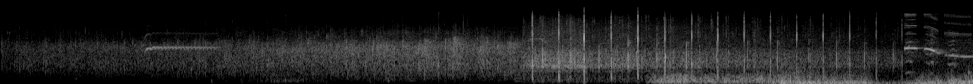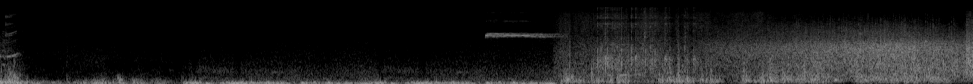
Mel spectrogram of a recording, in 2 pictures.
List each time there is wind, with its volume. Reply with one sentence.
The wind can be heard from 6.5 to 19.4 s, getting quieter then louder.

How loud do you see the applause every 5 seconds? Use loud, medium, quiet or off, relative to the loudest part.
medium, loud, off, loud.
